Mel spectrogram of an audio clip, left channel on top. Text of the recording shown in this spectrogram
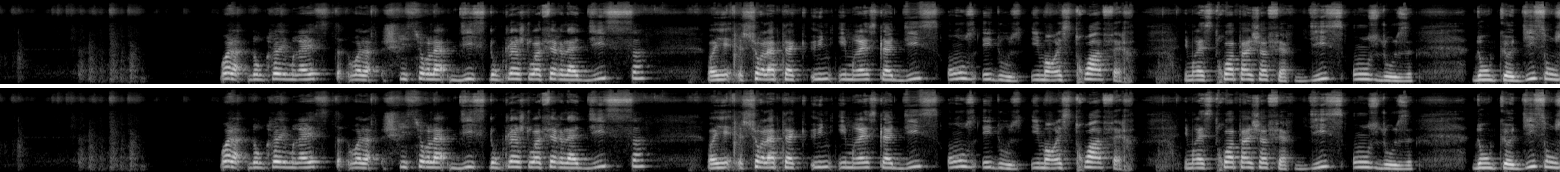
Voilà, donc là il me reste, voilà, je suis sur la 10. Donc là je dois faire la 10. Vous voyez, sur la plaque 1, il me reste la 10, 11 et 12. Il m'en reste 3 à faire. Il me reste 3 pages à faire. 10, 11, 12. Donc 10,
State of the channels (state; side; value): identical; both; correlation 1.00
